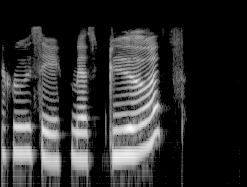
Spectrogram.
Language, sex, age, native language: Icelandic, female, 8, Icelandic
